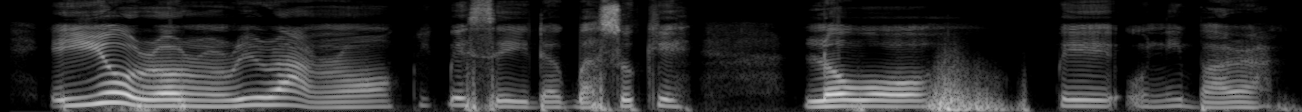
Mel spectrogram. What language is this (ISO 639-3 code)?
yor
